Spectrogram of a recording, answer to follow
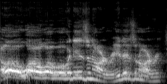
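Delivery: high, loud, startled whoa, settling at the end; alarmed shout. Retold or imitated. Doctor sees an artery squirting blood, startled loud shout. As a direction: shout it as blood sprays at you.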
